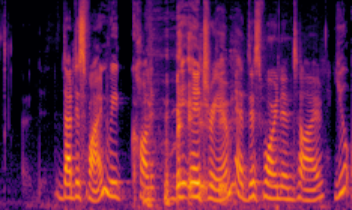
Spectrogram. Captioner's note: laughs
